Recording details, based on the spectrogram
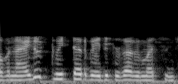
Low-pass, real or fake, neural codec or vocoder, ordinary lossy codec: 3.6 kHz; fake; codec, 16 kHz, 8 kbps, FreqCodec, smaller model; none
